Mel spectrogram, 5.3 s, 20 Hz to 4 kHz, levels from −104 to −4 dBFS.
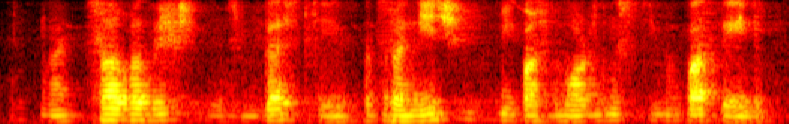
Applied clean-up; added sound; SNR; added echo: neural mask model DeepFilterNet 3.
